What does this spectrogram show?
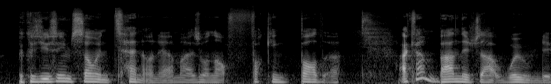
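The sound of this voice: Pitch moves in a normal way through an unforced reading voice.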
